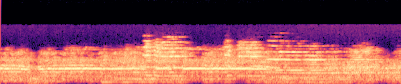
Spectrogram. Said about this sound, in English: It was only the train going through the tunnel, but it brought it all back.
